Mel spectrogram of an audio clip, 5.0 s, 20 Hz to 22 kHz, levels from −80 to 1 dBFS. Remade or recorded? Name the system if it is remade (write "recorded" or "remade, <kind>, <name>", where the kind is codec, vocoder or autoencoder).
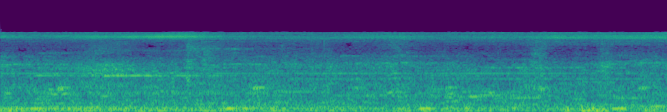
recorded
